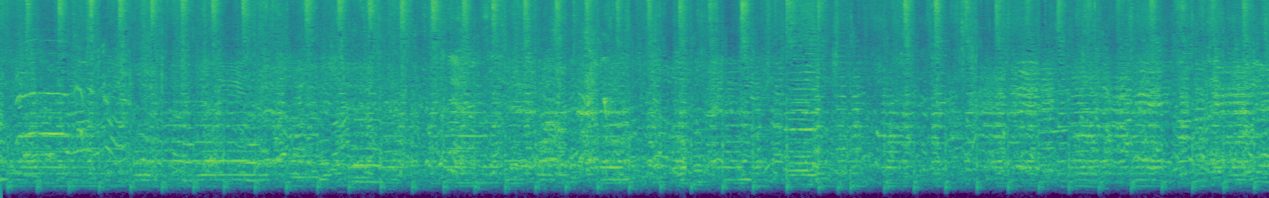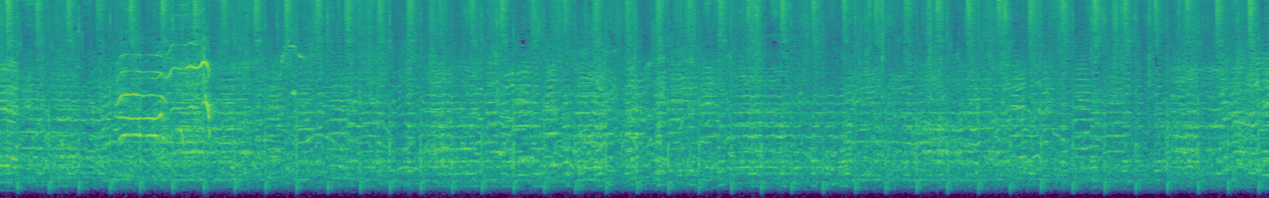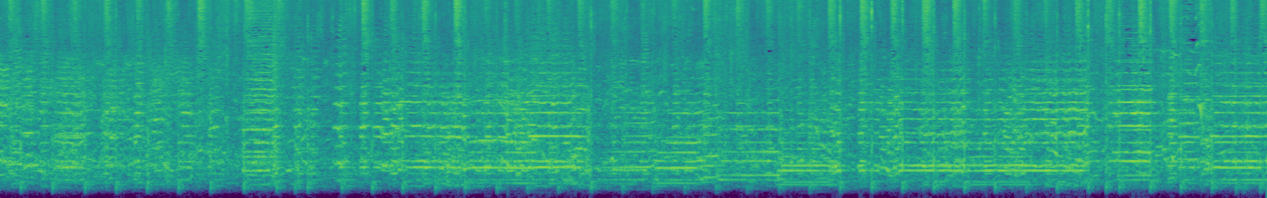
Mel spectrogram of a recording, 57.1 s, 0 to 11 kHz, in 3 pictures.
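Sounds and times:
brass band playing dance tune: 0.0 - 57.0
crowd noise: 0.0 - 57.0.

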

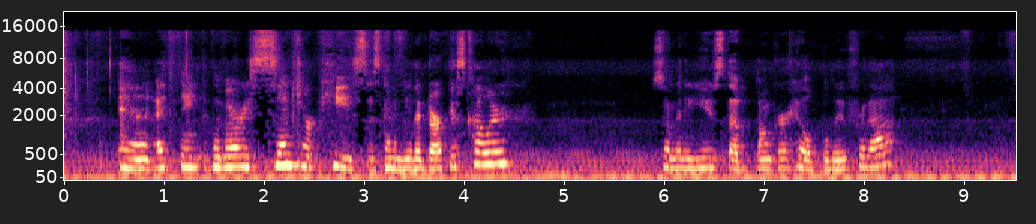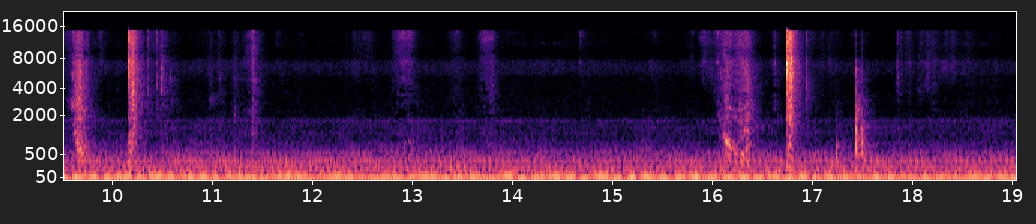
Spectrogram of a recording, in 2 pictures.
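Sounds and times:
tape crackling and rustling: 0.0 - 1.4, 9.5 - 11.8, 15.9 - 19.0
low hum: 0.0 - 19.0.

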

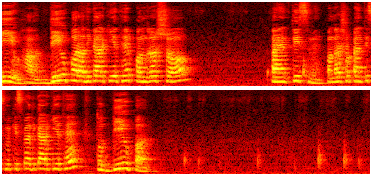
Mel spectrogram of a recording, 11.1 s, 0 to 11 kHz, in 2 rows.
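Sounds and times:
marker scratching on whiteboard: 1.2 - 6.5, 7.1 - 11.0.

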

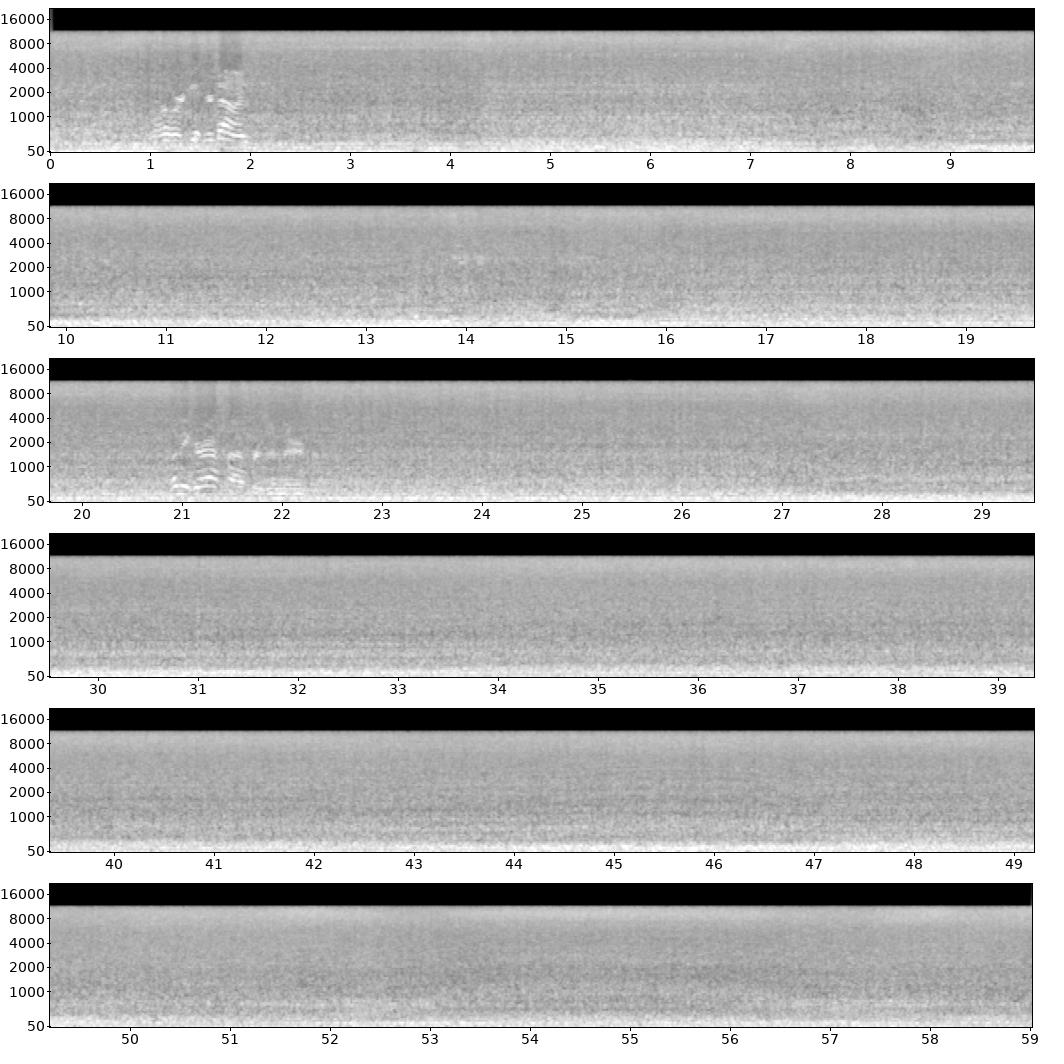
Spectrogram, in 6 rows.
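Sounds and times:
combine harvester droning: 0.0 - 59.0
grain auger rushing: 0.0 - 59.0.

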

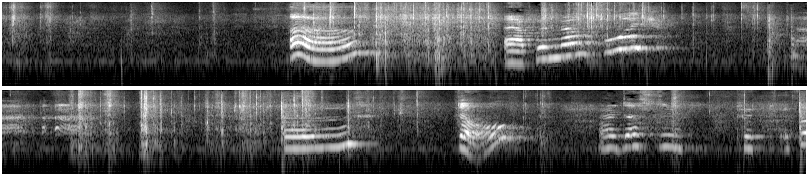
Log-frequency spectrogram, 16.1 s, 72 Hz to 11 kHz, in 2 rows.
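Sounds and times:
child exclaiming: 2.9 - 3.7
paper bag crinkling: 2.9 - 7.8, 8.6 - 12.3.

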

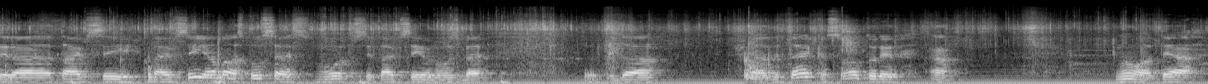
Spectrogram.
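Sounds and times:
man speaking: 0.0 - 5.1, 5.8 - 6.7, 7.4 - 9.7, 11.2 - 12.0
steady low hum: 0.0 - 12.0.

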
